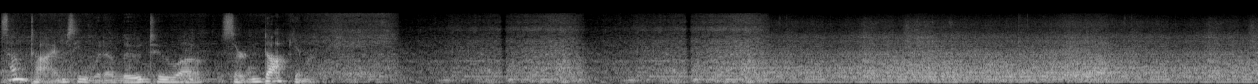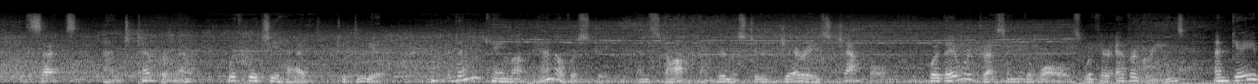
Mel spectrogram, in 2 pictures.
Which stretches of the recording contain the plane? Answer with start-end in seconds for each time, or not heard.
12.6-25.1.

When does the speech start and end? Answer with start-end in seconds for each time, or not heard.
0.0-3.1, 12.7-25.1.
